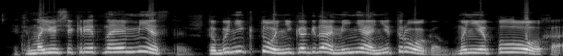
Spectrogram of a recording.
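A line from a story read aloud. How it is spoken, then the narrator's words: Boss yelling after someone. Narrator (Russian): орал шеф уже вдогонку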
